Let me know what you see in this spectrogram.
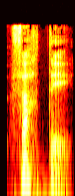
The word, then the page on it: farter: francais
